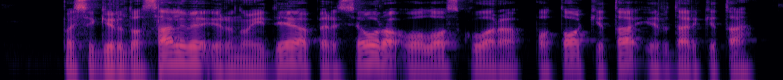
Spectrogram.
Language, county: Lithuanian, Klaipėda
